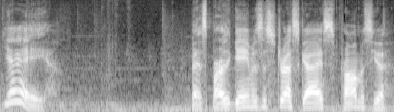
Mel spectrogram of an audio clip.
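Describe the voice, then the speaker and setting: A man's voice: on the high side, very animated, takes it slowly, fairly bright tone. A man playing in a live tabletop roleplaying game, talking through his moves in casual banter. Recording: music behind the voice. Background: background music.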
